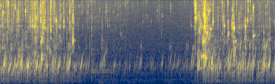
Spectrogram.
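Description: A hand mixing and squeezing food in a steel pot of watery reddish liquid: wet splashing and squishing in two bouts, the first second and again from about three seconds in.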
